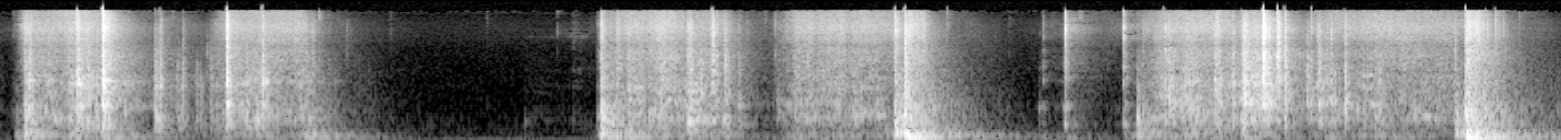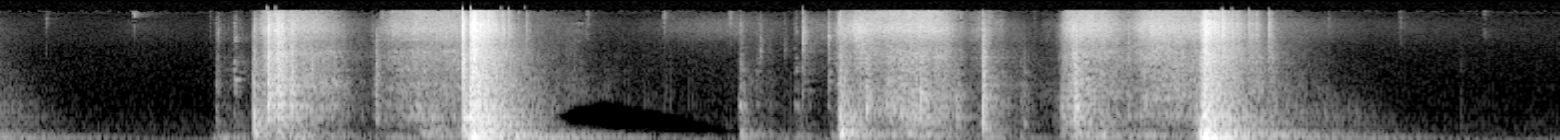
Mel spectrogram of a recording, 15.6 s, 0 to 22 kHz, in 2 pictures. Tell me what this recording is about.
The sound of an old metal filing cabinet having its draws opened and closed several times. Recorded with a Tascam DR-40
